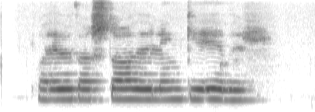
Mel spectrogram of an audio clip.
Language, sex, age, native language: Icelandic, male, 11, Icelandic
